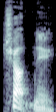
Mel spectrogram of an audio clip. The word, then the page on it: chutney: anglais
